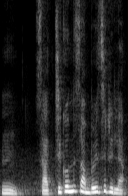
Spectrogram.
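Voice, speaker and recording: A blunt young man shares bad news offhandedly, as a woman plays him. The voice is dark and soft, pitched a touch high. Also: expressive, quick pace, slightly rough.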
